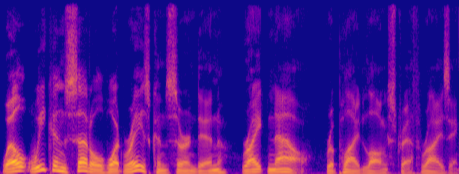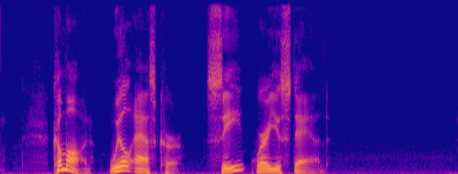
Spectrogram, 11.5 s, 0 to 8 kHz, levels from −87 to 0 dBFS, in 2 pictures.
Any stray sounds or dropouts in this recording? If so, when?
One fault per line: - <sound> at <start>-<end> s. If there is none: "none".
none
